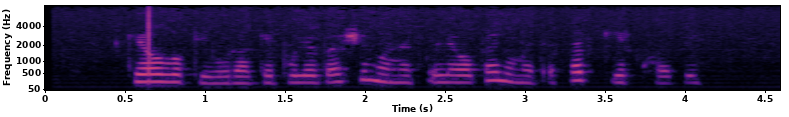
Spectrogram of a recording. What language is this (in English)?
Georgian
